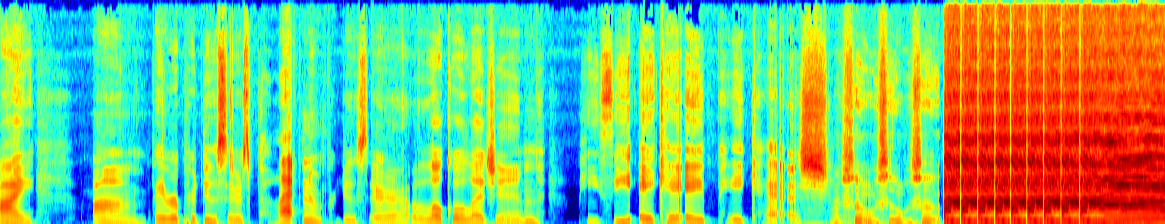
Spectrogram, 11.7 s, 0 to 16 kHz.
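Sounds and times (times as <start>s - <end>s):
speech: 0.1s - 11.6s
air horn blasts: 9.4s - 11.6s.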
